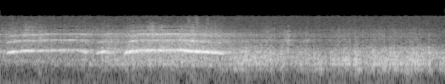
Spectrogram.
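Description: A steam train of an engine and two cars sounds its whistle for a few seconds, wavering and then trailing off, before the steady rumble of the train rolling along the tracks carries on, moderately loud.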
